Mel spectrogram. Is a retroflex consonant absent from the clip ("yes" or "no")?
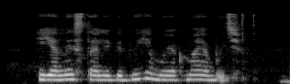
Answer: yes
